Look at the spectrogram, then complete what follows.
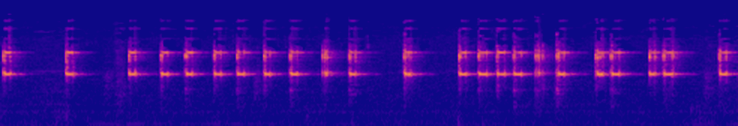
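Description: Homemade earthquake alarm's buzzer giving short, uneven high-pitched beeps, about twenty of them with brief pauses, each time the hanging weight swings against its wire ring as the stand is shaken.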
